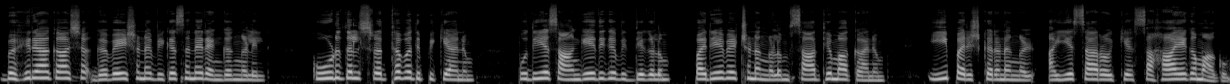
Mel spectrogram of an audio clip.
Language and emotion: Malayalam, neutral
